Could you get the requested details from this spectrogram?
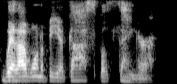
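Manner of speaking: put-on lovely, beautiful American Southern accent. Retelling a woman's answer about what she wants to be, in a Southern accent. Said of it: "she's got this beautiful Southern accent".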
